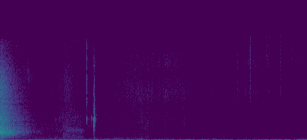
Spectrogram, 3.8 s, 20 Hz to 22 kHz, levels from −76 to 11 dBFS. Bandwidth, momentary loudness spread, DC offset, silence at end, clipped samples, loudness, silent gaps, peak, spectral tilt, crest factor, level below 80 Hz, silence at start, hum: 16.5 kHz; 13 LU; under 0.1%; 0 s; under 0.1%; -47 LUFS; none; -20 dBFS; -0.5 dB/octave; 26 dB; -56 dBFS; 0 s; none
